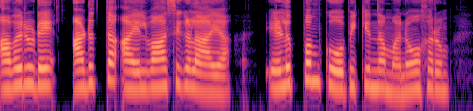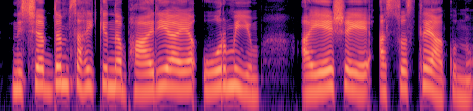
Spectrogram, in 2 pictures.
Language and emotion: Malayalam, neutral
